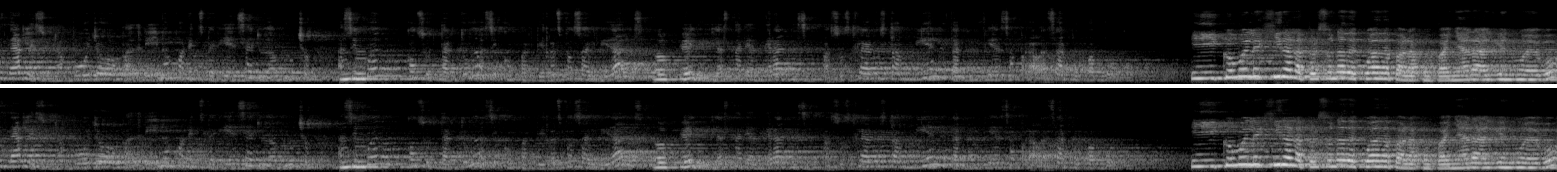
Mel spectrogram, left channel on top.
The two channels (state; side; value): normal; both; correlation 0.78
